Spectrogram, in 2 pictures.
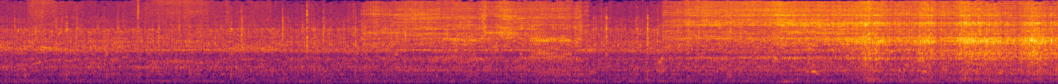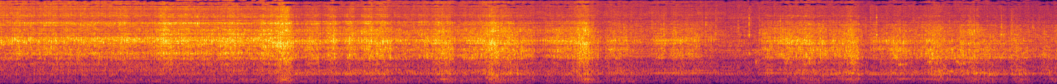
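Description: Wood lathe running, with a small wooden bowl spinning in its chuck while a hand is pressed against the turning wood to sand it. The scraping noise grows louder about eight seconds in and surges unevenly for several seconds.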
